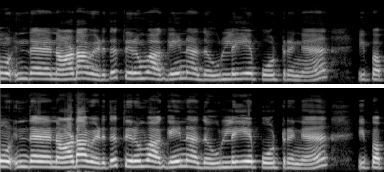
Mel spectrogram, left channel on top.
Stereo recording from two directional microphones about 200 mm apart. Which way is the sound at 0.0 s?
25° right (ahead or behind).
